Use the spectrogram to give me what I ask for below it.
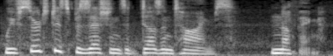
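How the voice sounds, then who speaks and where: A female military police officer speaks in dry game dialogue at a medium pitch. She is no-nonsense, wry and matter-of-fact. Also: lively intonation, measured pace, a little mellow, a little hiss or hum.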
